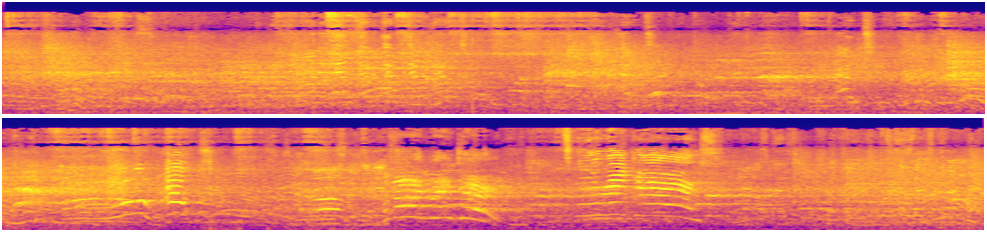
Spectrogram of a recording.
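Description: Spectators chatter and shout in a large echoing rink.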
